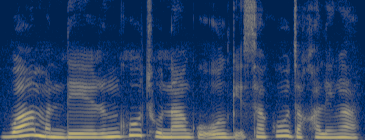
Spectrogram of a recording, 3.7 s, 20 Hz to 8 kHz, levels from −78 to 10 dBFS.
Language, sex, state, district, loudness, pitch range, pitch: Garo, female, Meghalaya, West Garo Hills, -17 LUFS, 205-250 Hz, 215 Hz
